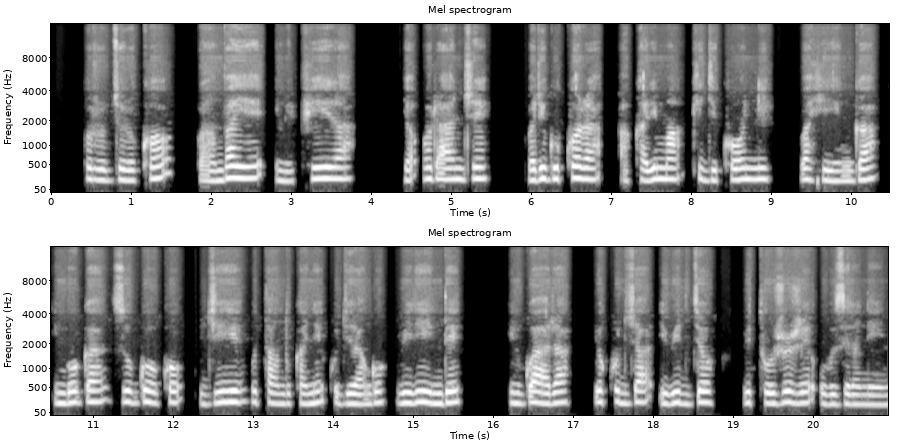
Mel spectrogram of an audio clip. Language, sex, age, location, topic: Kinyarwanda, female, 18-24, Kigali, health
